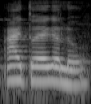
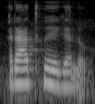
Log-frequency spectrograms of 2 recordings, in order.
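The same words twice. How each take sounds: First: Regional Sirajganj Bengali accent; Sirajganj dialect. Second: Standard Bengali pronunciation. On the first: Teacher translating into local speech, Sirajganj dialect. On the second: Teacher giving the standard version for comparison, standard Bengali. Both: Shown as a demonstration. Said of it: "শুদ্ধ ভাষা versus সিরাজগঞ্জের আঞ্চলিক ভাষা".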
